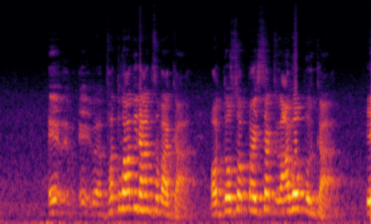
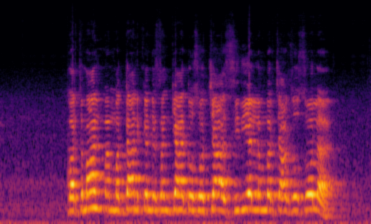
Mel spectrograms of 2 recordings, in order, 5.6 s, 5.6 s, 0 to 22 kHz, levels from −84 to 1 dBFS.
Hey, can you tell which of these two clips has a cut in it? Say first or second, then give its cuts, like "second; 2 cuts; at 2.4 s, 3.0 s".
second; 1 cut; at 1.0 s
